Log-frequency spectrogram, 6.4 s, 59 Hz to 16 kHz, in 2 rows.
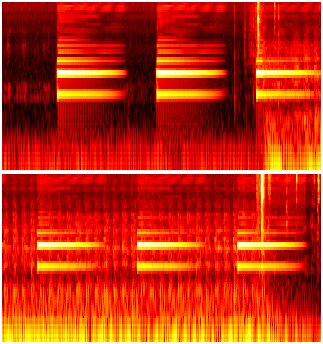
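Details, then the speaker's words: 2004 Ford F150 5.4L V8: door chimes, then the starter spins the engine steadily at roughly 200 rpm for several seconds without catching; crank-no-start from no fuel delivery, traced to a failed fuel pump driver module. "it appears that everything's pretty good the battery you know I mean it even turned over to you know you know 200 rpm or something like that but it decided not to start"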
